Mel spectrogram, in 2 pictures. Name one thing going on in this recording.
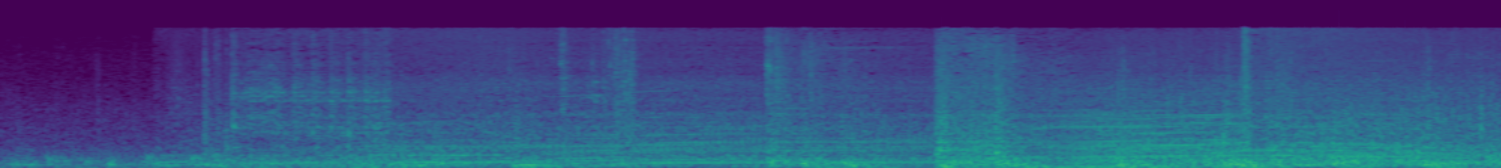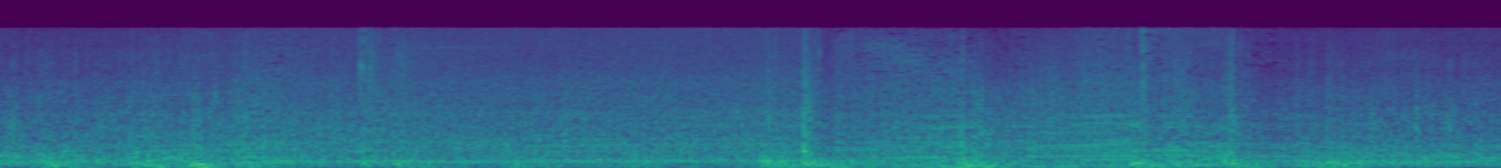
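A boat engine hums and roars steadily.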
